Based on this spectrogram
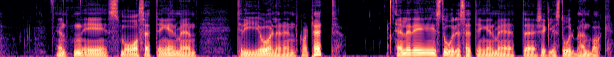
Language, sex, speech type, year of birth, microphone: Norwegian, male, spontaneous, 1961, Sennheiser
